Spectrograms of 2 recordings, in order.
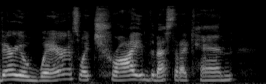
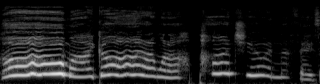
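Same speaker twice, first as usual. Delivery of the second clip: high, drawn-out wail of exasperation; exasperated outburst; 12 semitones higher, 8 dB louder, slower than usual. Retold or imitated. Fed-up onlooker thinking about the yelling girl, exasperated wail. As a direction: stretch it out high, loud at first, then pull back. Retold inner fury at the girl.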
